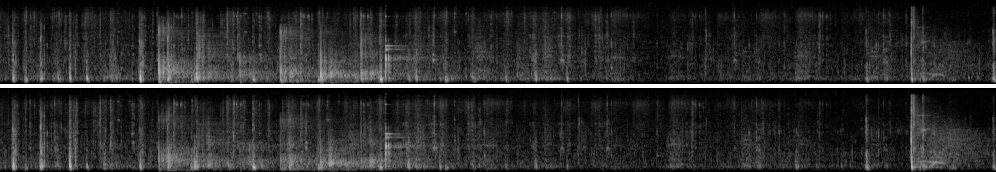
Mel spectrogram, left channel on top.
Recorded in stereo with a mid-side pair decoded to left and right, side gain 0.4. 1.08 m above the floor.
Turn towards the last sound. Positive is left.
turn(degrees=-5)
